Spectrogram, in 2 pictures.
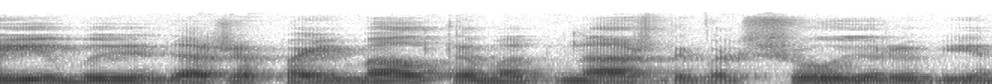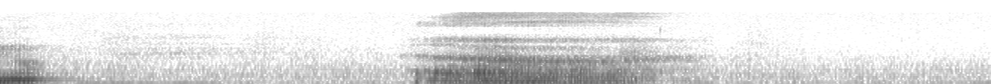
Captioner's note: sighing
